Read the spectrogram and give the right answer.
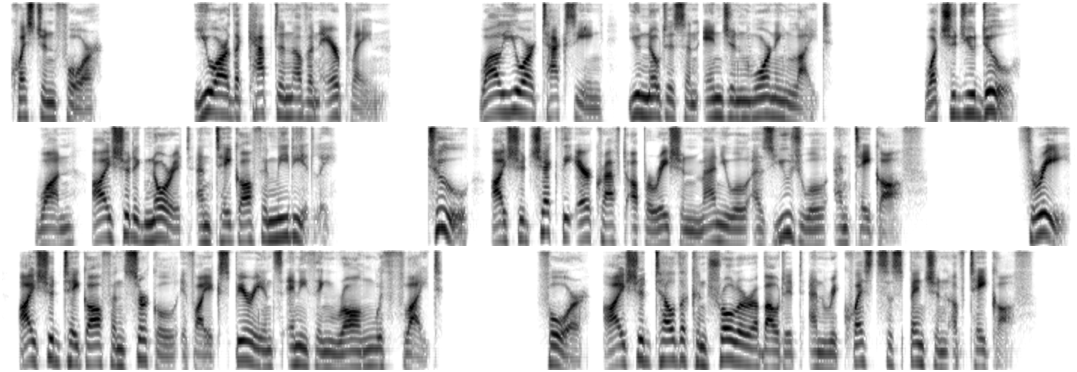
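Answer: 4: I should tell the controller about it and request suspension of takeoff.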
